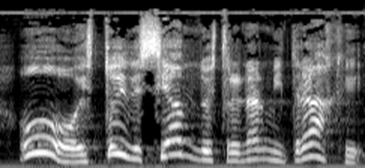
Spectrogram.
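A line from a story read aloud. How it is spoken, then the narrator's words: Emperor's exclamation. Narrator (Spanish): exclamó el emperador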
